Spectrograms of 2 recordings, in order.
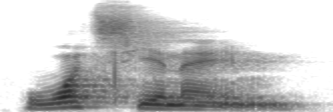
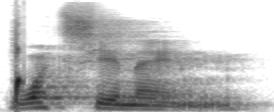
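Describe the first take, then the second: First: It is said quickly, with 'your' reduced. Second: It is said quickly, with 'your' reduced.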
